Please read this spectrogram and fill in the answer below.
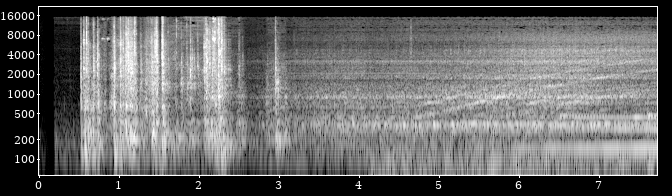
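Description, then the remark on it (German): Several sharp plastic clicks and clunks as cassette tape number 6 is inserted into a player, followed by a steady mechanical whir as the deck's motor starts running. No one speaks. “Wir legen die Kassette Nummer 6 ein.”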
